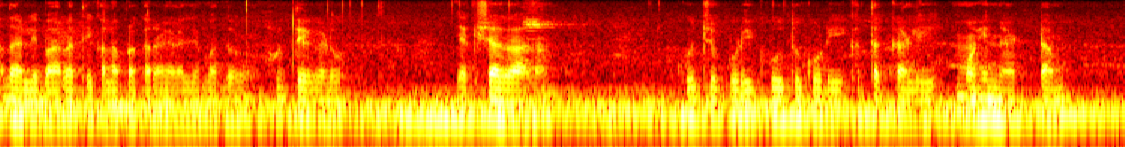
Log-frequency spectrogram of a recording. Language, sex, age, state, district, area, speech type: Kannada, male, 30-45, Karnataka, Chikkaballapur, rural, spontaneous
